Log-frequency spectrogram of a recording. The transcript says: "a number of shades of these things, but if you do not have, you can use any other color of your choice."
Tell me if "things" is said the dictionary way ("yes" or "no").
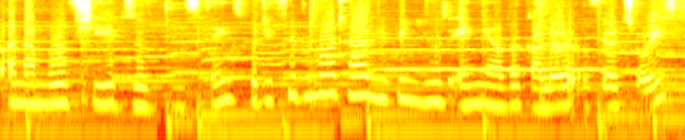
no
